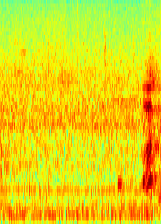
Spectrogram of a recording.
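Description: Steady low hum under a faint even hiss: the background noise of the room, with no distinct event.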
